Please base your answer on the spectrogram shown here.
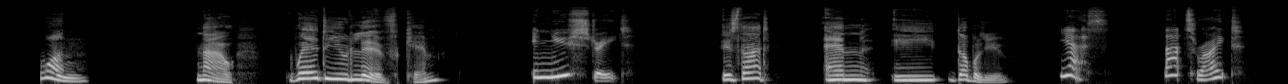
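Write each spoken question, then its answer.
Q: Now, where do you live, Kim?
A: New Street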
